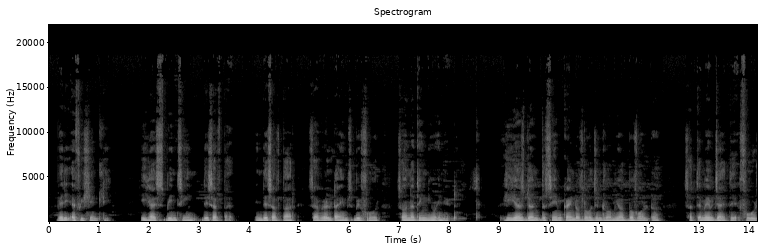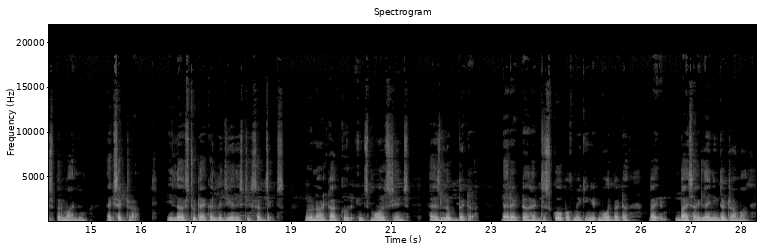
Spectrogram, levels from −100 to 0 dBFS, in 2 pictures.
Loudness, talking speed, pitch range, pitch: -38 LUFS, 140 wpm, 110-125 Hz, 120 Hz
